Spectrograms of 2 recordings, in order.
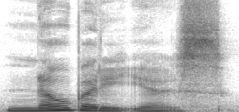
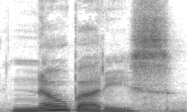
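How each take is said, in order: First: The verb is said as a separate full word. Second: The verb is reduced to an attached s sound. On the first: "Otra manera de decir nadie, alguien o todo el mundo es" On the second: "Y las contracciones son"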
